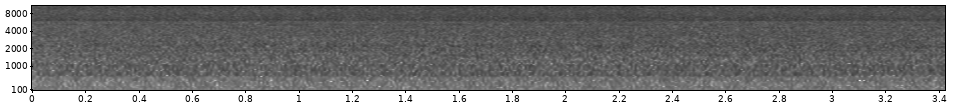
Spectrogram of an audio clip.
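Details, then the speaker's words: Rochester Quadrajet marine carburetor tested on a running engine under restrained load, mixture about 12:1: dense, steady roar with no misses, surges or knocks, accelerating smoothly. "it's under restrained power it's driving the thing back there which is which is uh pulling down on it"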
